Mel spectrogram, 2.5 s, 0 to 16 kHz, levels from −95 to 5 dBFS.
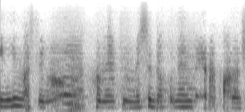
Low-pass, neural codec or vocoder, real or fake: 14.4 kHz; codec, 44.1 kHz, 0.9 kbps, DAC; fake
